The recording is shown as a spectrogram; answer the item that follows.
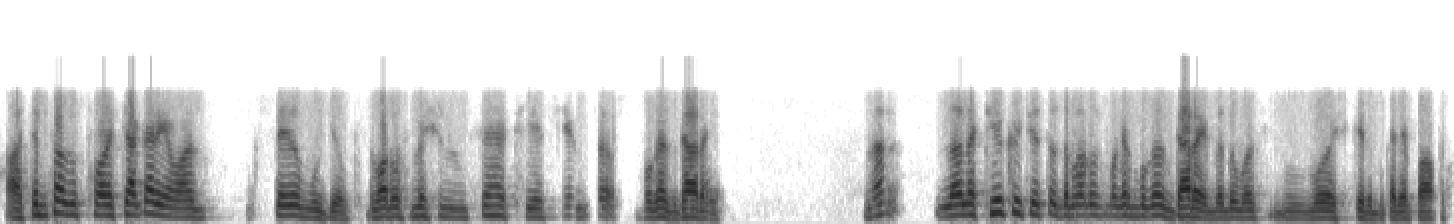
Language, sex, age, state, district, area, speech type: Kashmiri, male, 18-30, Jammu and Kashmir, Baramulla, rural, conversation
